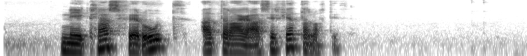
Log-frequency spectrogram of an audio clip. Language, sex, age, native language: Icelandic, male, 20-29, Icelandic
